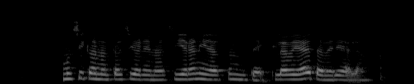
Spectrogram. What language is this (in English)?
Basque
